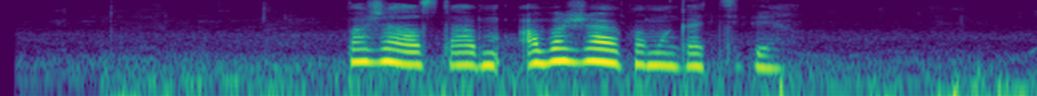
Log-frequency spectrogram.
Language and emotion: Russian, neutral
